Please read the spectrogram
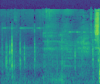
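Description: A run of light, irregular clicks and ticks, mostly in the first second and fainter after, mechanical in kind.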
